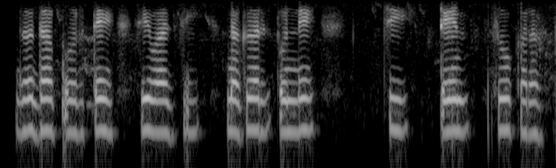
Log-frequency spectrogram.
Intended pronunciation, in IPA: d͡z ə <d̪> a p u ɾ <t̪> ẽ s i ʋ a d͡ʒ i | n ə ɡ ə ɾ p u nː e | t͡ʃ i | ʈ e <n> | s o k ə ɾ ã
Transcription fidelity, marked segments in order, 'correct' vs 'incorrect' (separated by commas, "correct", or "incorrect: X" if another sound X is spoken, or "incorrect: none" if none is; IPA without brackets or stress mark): correct, correct, correct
